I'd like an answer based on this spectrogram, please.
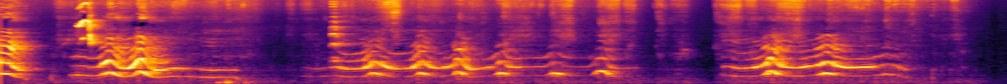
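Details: Young Airedale Terrier, ten months old, howling along with its orange squeaky ball: three bouts of undulating, yodel-like howls with rhythmic rises and falls in pitch, separated by short pauses, with soft background rustling.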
